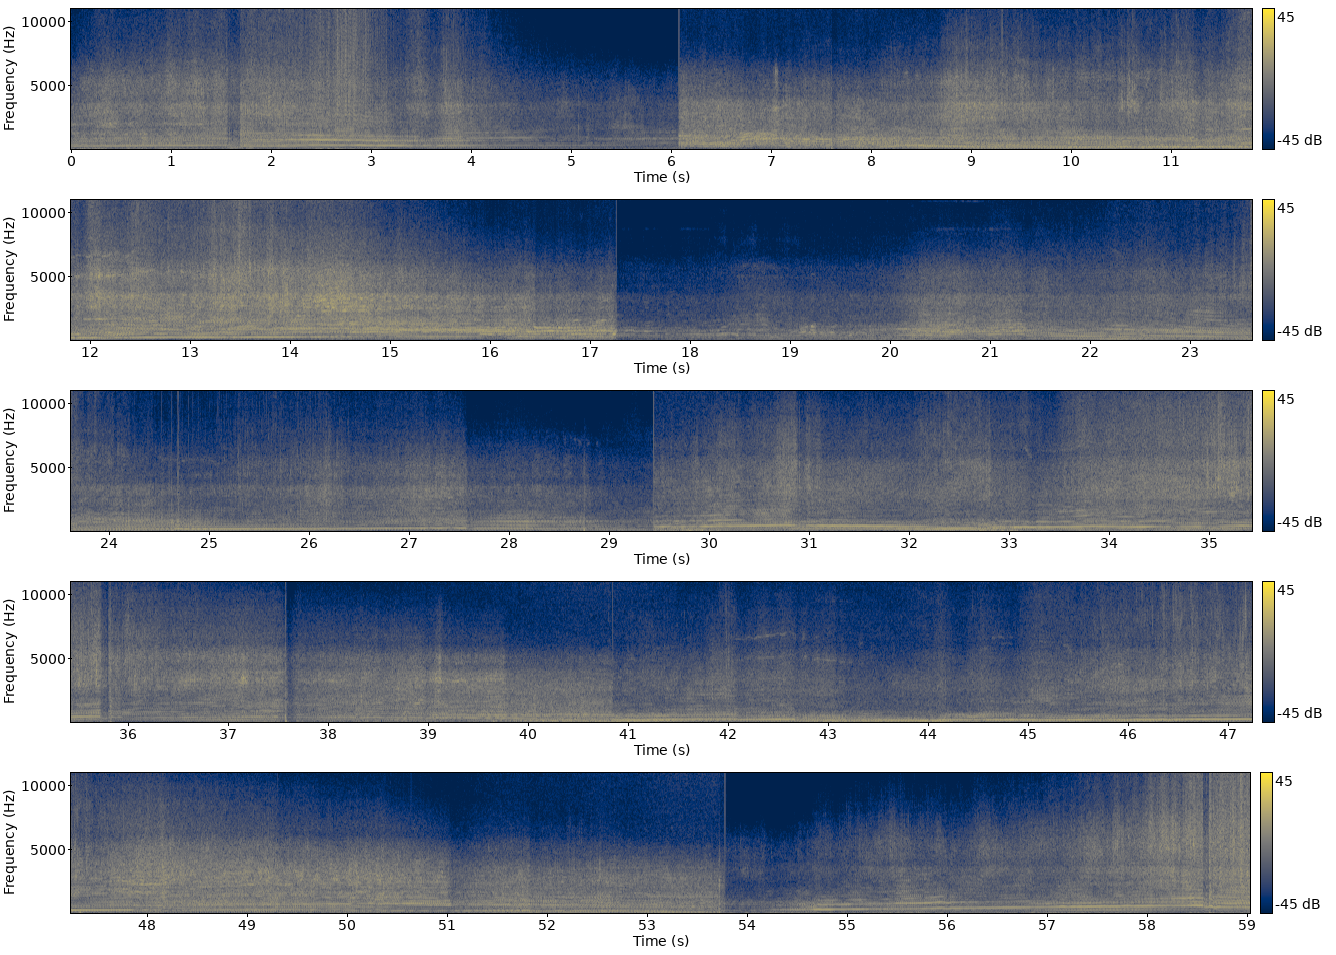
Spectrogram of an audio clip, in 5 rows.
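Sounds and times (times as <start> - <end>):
race car engines at speed: 0.0 - 59.0.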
